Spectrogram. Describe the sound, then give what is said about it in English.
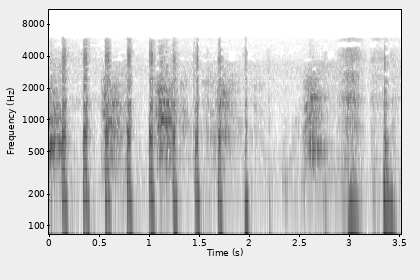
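A dog barks rapidly in a steady series of about ten sharp barks, then the barking briefly eases into a softer, muffled stretch before a couple more barks. “He's got something he's barking at.”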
